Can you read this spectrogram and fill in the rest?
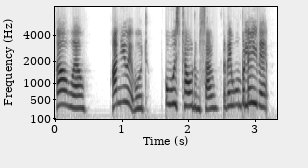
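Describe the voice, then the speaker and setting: A woman voicing a cheeky, boisterous male starling with a shrill, jeering voice and a loud, perky manner. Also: fast talker, no echo, clean studio sound. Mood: blustering.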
